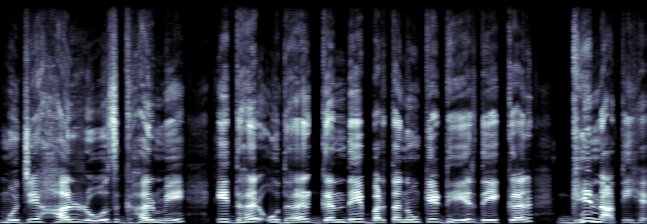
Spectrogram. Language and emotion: Urdu, disgusted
